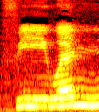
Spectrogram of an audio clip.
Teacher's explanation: gigi atas menyentuh perut bibir bawah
